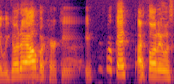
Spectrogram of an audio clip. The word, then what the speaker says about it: Albuquerque: I mean, Albuquerque is a little bit hard to say, I guess. Albuquerque. Now we know. Albuquerque. So, if you're wondering where we go from here and how to say it, it's Albuquerque. Albuquerque.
